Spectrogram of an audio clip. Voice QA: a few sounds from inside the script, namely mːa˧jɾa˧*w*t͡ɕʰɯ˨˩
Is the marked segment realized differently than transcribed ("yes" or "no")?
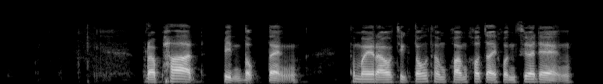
no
